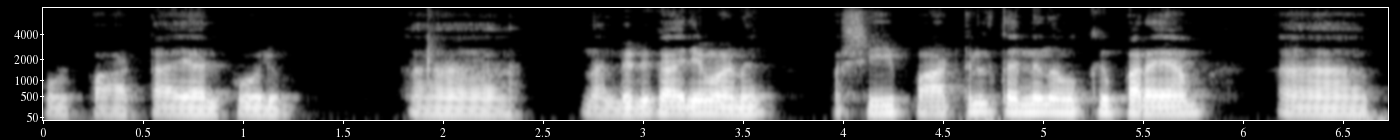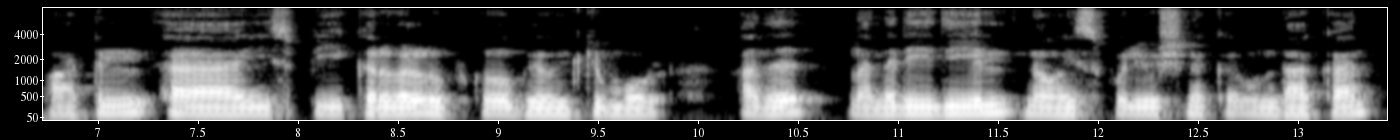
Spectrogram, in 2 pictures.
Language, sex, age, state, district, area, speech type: Malayalam, male, 18-30, Kerala, Thrissur, urban, spontaneous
